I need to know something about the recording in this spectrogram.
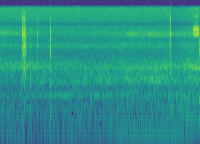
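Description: Quiet steady background hiss with three brief sharp clicks, about half a second in, a second in, and near the end.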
